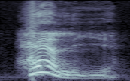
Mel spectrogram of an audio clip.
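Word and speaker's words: helg: explain so for instance r plus g and l plus g they make the g also pronounced like yi so for instance we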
